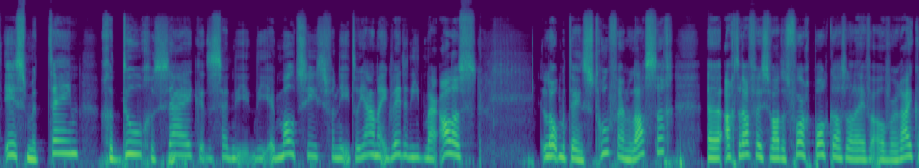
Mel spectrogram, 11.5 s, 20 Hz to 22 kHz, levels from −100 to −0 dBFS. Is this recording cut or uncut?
uncut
